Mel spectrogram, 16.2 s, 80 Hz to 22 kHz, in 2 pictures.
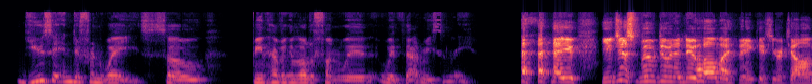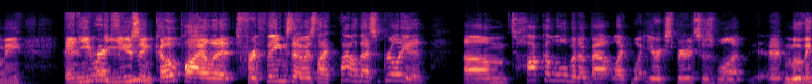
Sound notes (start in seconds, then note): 5.2 laughs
